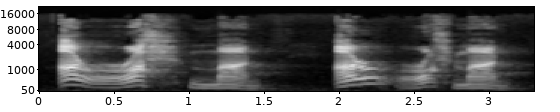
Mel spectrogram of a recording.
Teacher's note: تو ال کو رحمان سے جب ملائیں گے تو الرحمن، الرحمن، یہ لام نہیں پڑھیں گے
